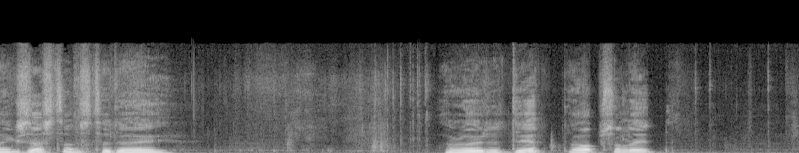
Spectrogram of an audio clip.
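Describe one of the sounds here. Book pages rustle and flap as they are turned.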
